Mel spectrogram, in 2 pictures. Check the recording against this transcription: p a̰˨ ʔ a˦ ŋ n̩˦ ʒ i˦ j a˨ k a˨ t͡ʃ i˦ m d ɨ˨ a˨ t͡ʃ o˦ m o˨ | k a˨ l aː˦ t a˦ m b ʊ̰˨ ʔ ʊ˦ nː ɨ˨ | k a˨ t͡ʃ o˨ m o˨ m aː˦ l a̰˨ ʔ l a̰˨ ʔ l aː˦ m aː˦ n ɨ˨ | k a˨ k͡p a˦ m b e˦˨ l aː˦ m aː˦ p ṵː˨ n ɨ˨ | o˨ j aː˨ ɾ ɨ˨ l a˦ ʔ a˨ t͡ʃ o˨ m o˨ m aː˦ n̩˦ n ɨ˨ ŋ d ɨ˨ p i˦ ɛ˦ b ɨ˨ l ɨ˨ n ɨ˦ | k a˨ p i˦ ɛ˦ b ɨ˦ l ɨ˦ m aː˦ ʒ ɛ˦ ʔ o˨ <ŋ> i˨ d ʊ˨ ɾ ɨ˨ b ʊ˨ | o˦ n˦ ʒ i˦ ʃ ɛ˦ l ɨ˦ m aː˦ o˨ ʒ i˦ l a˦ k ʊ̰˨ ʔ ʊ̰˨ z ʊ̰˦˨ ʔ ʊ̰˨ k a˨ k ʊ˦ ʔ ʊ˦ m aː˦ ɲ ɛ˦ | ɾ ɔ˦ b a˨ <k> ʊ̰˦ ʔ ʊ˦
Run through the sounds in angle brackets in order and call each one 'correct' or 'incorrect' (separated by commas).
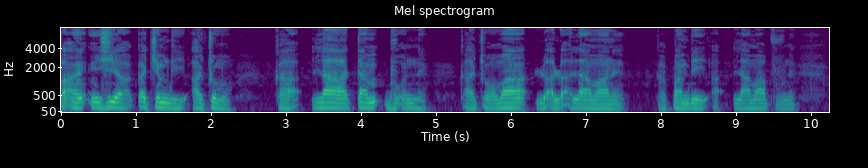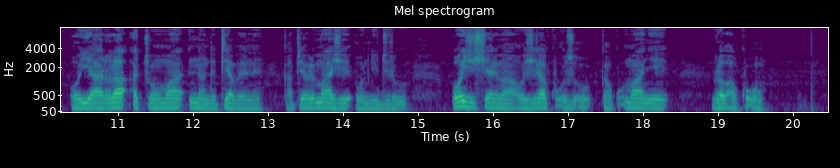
incorrect, correct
